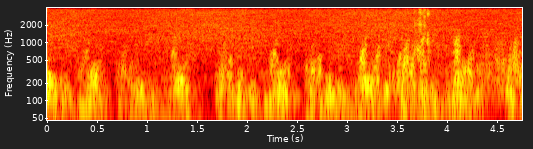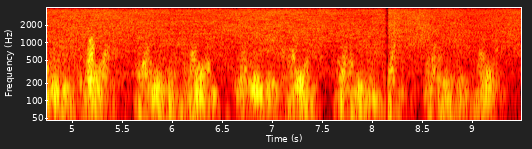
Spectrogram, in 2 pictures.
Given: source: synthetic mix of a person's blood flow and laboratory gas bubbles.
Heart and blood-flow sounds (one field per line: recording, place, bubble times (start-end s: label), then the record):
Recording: Doppler ultrasound of blood flow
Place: precordium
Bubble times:
3.40-3.52 s: bubbles
3.65-3.83 s: bubbles
From the record:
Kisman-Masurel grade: 112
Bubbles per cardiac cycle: 1 to 2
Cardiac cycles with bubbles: 1 to 10%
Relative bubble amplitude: moderate (0.250 to 0.450)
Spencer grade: 1 (occasional bubble signal discernible with the cardiac motion signal, with majority of cardiac periods free of bubbles)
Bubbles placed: anywhere in the cardiac cycle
